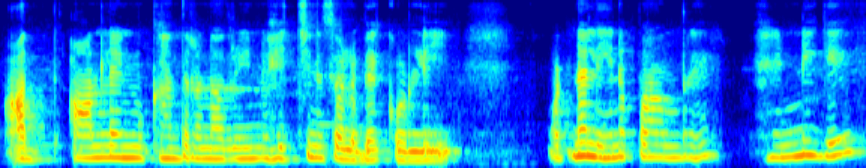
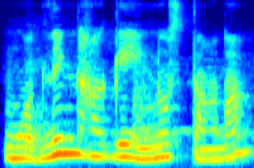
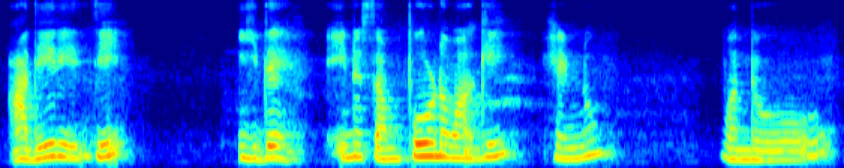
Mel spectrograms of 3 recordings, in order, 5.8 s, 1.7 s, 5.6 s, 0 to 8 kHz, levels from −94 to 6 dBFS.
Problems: none marked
